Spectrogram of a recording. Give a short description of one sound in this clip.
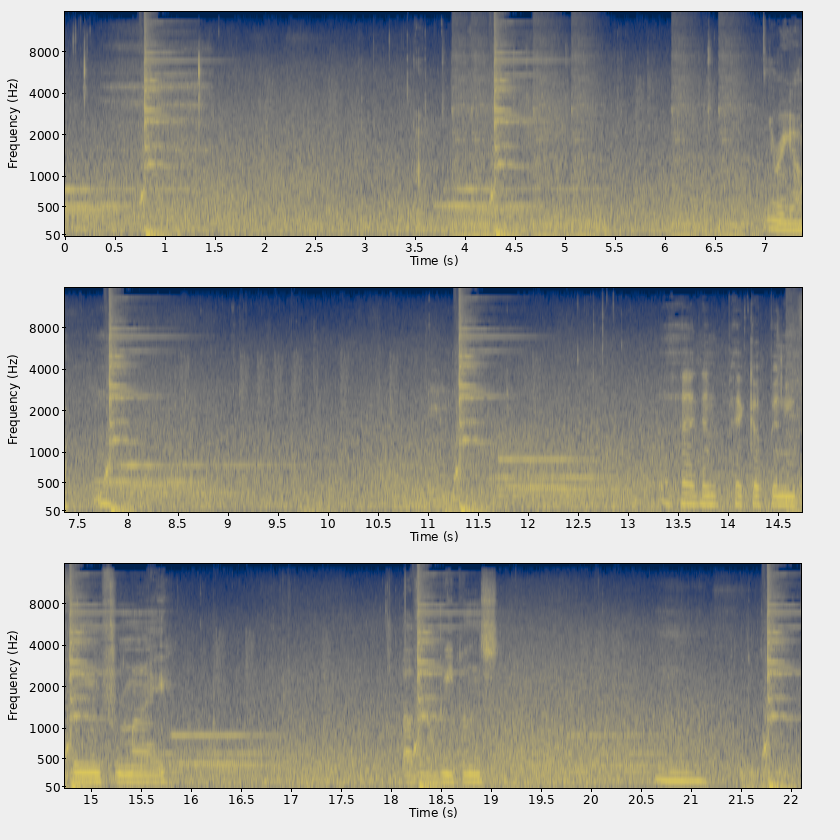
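A game menu chimes with short, bright clicks.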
